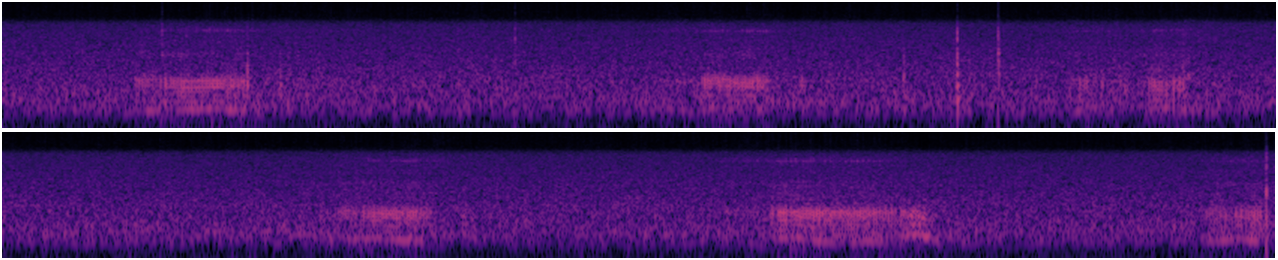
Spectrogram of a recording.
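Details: Soft, rattling snores every two to three seconds over steady background hiss, from a friend passed out drunk, described as an unusual, weird snoring sound.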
